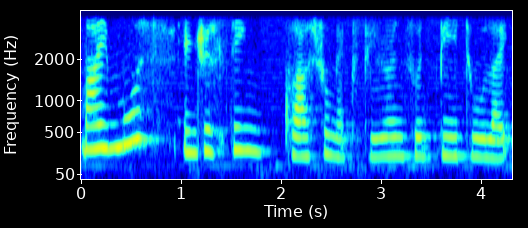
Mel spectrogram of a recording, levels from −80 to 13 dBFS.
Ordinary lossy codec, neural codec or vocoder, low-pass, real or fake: none; none; 3.6 kHz; real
